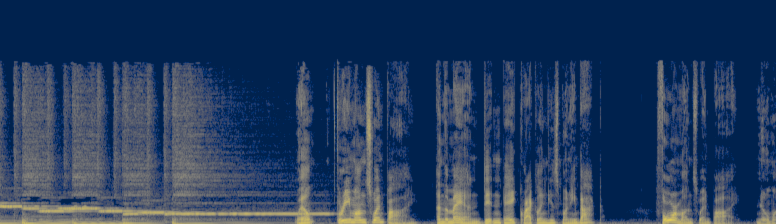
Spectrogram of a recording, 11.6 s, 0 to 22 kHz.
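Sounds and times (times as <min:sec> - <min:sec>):
soft backing of sustained music chords: 0:00.0 - 0:05.1
person whistling a cheerful wandering tune: 0:00.0 - 0:05.5
speech: 0:04.5 - 0:09.0, 0:09.8 - 0:11.6.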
